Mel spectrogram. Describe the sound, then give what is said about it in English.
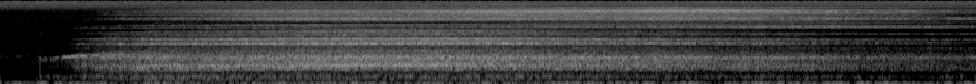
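A long, steady breath drawn during a guided breathing exercise: one continuous airy rush at even loudness for several seconds, with no voice. “Breathe in. Hold it. And breathe out.”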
